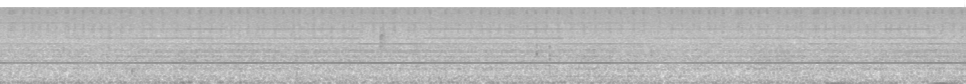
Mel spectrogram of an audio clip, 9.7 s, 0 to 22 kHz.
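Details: AFI VS-3SG 3-axis handheld gimbal, low-cost, recorded at night with no surrounding sounds: thin, steady high tone throughout from the stabilising motors; gimbal motor noise audible in recorded video.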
